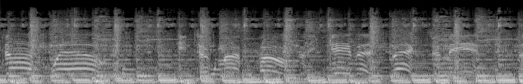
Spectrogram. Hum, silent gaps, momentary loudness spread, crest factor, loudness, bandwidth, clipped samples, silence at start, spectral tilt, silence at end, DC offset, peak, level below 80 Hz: none; none; 2 LU; 14 dB; -16 LUFS; 15.5 kHz; under 0.1%; 0 s; -4.5 dB/octave; 0 s; under 0.1%; -2 dBFS; -30 dBFS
